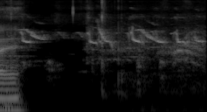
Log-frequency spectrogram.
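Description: Chickens calling: a quick run of short, high, falling notes, several a second.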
